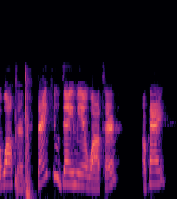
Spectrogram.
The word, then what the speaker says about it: Walter: Like, it had got to that point, and I was just like, thank you, Damian Waters. Did I say his name right? I think I said it wrong. Yeah, no, Walter.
